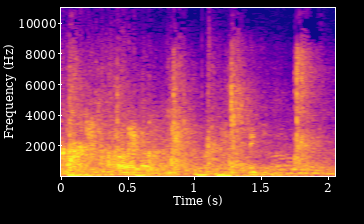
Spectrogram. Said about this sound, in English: So yeah, give him a round of applause.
